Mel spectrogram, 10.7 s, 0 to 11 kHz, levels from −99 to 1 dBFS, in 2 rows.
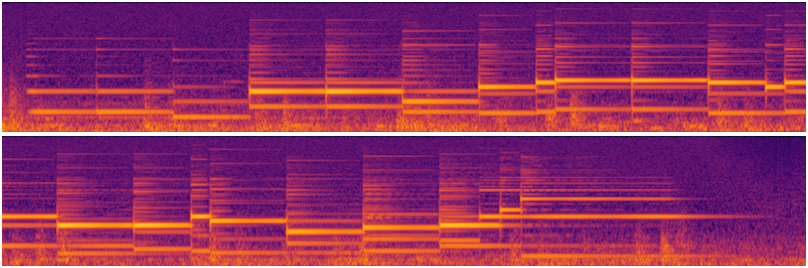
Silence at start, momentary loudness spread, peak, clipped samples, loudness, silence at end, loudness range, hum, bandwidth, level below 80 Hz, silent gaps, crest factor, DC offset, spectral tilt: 0 s; 10 LU; -8 dBFS; under 0.1%; -21 LUFS; 0 s; 3 LU; none; 11 kHz; -40 dBFS; none; 14 dB; under 0.1%; -5.5 dB/octave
